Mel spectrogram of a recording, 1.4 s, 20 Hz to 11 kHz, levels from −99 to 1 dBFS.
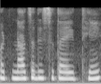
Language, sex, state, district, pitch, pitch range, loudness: Marathi, female, Maharashtra, Aurangabad, 255 Hz, 250-265 Hz, -14 LUFS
